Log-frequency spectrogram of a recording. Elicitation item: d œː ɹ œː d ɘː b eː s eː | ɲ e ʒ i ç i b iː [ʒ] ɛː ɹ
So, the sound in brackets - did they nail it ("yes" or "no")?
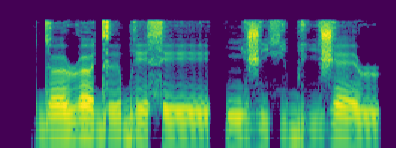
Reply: yes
